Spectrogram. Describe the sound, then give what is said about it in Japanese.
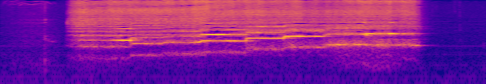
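A shinobue, a bamboo transverse flute held sideways and blown into, plays a short, breathy phrase of about three seconds, its bright tone stepping through a few different pitches with a strong airy hiss, then stopping abruptly into silence. “忍笛っていうのはですねえー、ま竹でできてる楽器で横笛横にして吹く笛で、えー、こう息を吹き込むことで音が鳴ってあとは”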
